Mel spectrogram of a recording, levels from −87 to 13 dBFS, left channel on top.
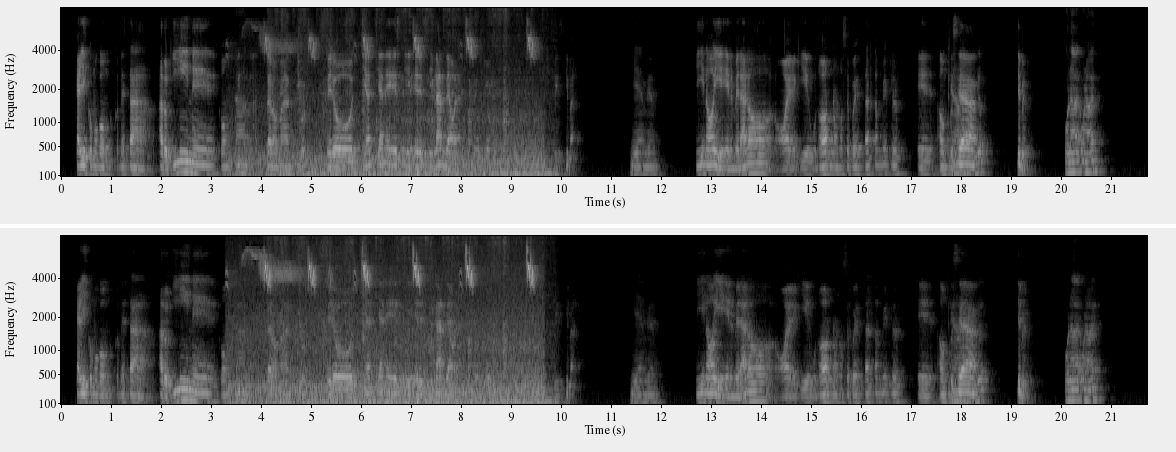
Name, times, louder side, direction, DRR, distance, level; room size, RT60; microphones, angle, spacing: voice 1, 0.3-3.6 4.1-4.9 5.3-8.8 9.3-9.4 9.9-10.0 12.7-16.7 17.1-18.3 19.1-19.3, left 2 dB, 60° left, -1 dB, 2.2 m, -34 dB
sound 1, 3.3-9.7, right 8 dB, 45° right, 0.4 m, -34 dB
voice 2, 3.5-3.8 11.4-11.9 17.8-18.4 20.1-20.7, left 1 dB, 80° left, 5 dB, 2.2 m, -39 dB
sound 2, 4.1-9.9, equal, 65° right, 6.1 m, -41 dB
10.5 x 9.1 x 3.9 m, 0.43 s
head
